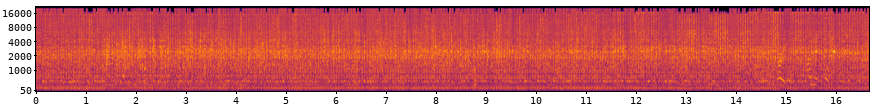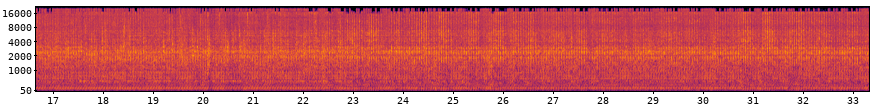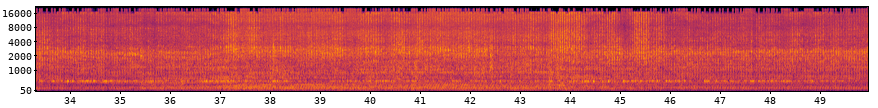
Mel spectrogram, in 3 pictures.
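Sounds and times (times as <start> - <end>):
shredder machine droning: 0.0 - 49.9.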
